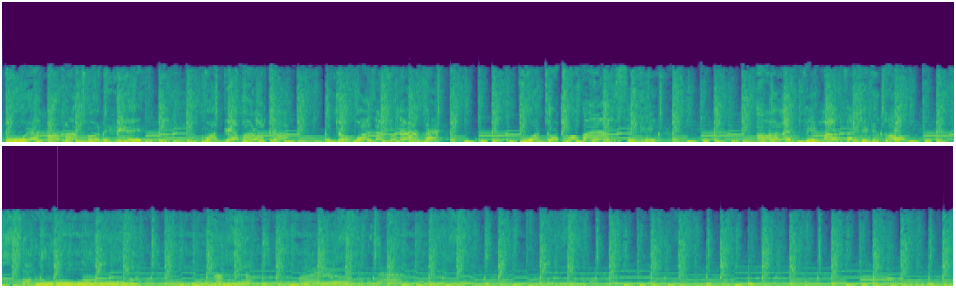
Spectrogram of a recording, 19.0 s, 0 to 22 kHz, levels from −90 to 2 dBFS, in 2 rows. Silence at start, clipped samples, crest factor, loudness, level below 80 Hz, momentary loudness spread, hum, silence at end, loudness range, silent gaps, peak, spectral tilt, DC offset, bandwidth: 0 s; under 0.1%; 14 dB; -14 LUFS; -20 dBFS; 5 LU; none; 0 s; 3 LU; none; 0 dBFS; -4 dB/octave; under 0.1%; 12.5 kHz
